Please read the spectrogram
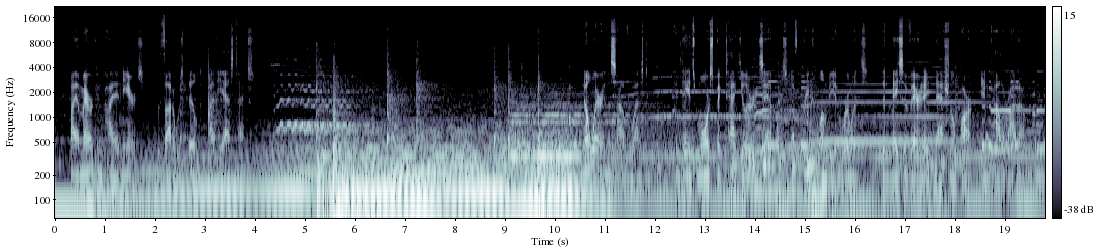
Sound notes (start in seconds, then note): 4.2 animal yowls; 5.1 eerie music continues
